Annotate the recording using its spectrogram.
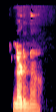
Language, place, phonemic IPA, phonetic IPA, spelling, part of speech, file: Hindi, Delhi, /ləɽ.nɑː/, [lɐɽ.näː], लड़ना, verb, LL-Q1568 (hin)-लड़ना.wav
- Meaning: 1. to fight 2. to argue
